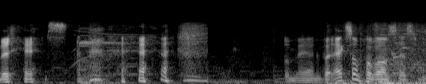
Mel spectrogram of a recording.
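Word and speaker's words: Aix-en-Provence: But for whatever reason, when it's just AIX, it's pronounced X.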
